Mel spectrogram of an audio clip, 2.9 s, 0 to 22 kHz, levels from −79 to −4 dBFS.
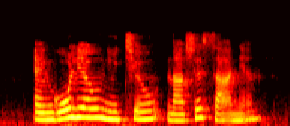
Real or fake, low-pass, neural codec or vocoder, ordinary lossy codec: fake; 7.2 kHz; codec, 16 kHz, 8 kbps, FunCodec, trained on Chinese and English, 25 frames a second; MP3, 48 kbps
